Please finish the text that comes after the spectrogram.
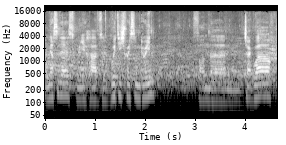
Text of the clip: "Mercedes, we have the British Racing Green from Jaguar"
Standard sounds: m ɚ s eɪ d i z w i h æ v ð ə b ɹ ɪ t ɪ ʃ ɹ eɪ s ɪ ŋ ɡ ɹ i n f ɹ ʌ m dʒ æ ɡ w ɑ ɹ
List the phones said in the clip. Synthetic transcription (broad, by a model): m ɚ s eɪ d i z w i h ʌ v ð ə b ɹ ɪ t ɪ ʃ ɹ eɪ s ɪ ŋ ɡ ɹ i n f ɹ ʌ m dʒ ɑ ɡ w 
